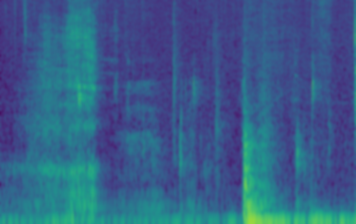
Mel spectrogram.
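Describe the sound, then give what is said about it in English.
Wet mouth sounds of someone sipping a drink: a soft slurp, a pause, then a louder gulping swallow with small liquid squishes. No one speaks. “And while we wait for that to decrypt, just gonna take a sip, actually.”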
